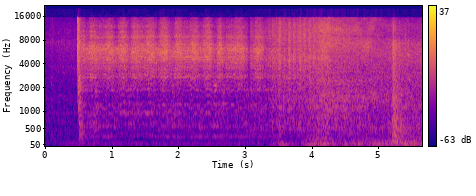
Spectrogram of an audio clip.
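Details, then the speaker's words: Hard-starting truck V8 with its fuel pump running: it catches suddenly after cranking with starting fluid, runs roughish and uneven, then settles; cause not found yet. "Ah, I heard one thing fire. We need starting fluid."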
